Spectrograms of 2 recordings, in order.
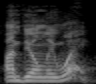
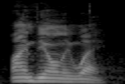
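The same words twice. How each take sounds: First: "the" lifted and held, tune rising on "I'm the only way"; stress on THE, rising. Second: "the" pressed softly, tune falling on "I'm the only way"; quiet final stress on THE. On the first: Preacher repeating Jesus' claim to the congregation, rising stress on "the". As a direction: ask it outward, leaning on "the". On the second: Preacher repeating Jesus' claim to the congregation, quiet falling stress. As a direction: settle it, quieter, weight still on "the". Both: Shown as a demonstration. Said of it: "He said, "The".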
